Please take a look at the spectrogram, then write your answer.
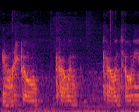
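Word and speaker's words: Enrico Colantoni: feel like he does um matthazar's actor again enrico colin calantoni i think is how you pronounce it just so good um we i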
